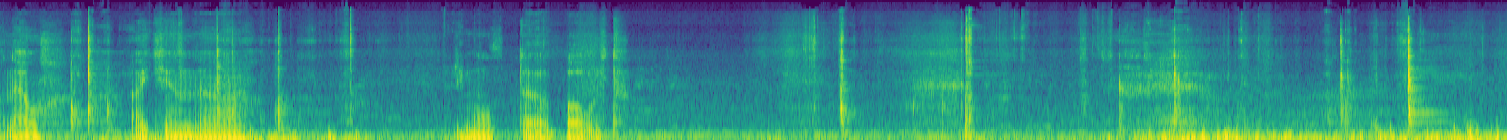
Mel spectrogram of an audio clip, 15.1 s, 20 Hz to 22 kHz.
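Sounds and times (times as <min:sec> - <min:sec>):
metal tools clinking on a bolt: 0:00.6 - 0:03.6, 0:09.4 - 0:12.6, 0:13.2 - 0:14.4
low rumble: 0:11.0 - 0:15.0.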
